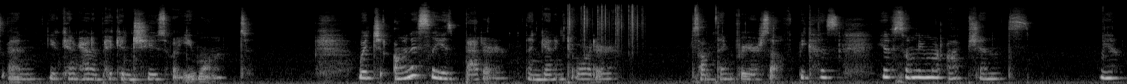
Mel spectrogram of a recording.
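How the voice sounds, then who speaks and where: A woman playing a smug, sinister boss in a soft-spoken ASMR roleplay, casual and condescending, with a breathy voice that often slips into a whisper. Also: fairly high pitch, a little hiss or hum, poor audio. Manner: casual, condescending, falsely sweet, hesitant pauses. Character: smug, sinister female boss sweetly holding an employee hostage.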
